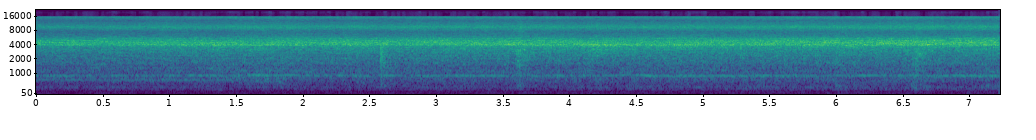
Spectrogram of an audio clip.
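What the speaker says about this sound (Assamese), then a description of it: "পানী উতাল আহিয়ে আছে" Water boils and steams steadily in a pot for cooking Assamese glass pitha, a quiet constant hiss with a few faint clicks and no voices.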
